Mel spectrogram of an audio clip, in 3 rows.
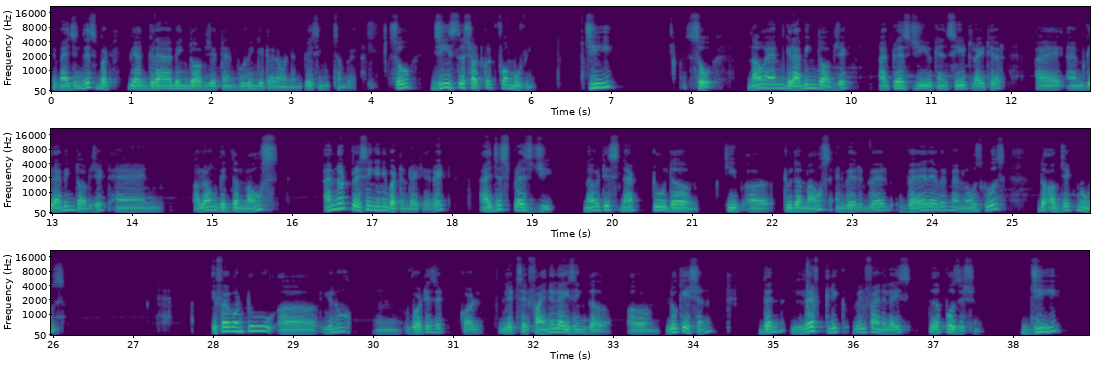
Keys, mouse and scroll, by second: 6.8 g, 35.5 click, 38.2 g.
